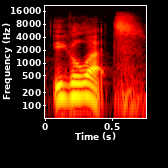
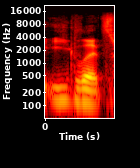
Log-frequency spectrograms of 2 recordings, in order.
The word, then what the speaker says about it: eaglets: Some may call those mini Eagles eaglettes. I was going to say eaglets would be the way. Eaglets. I mispronounced it.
